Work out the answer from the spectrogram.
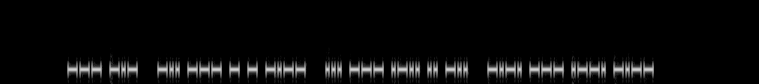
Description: Morse code, heard as a keyed tone, about 40 wpm, 700 Hz. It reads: OK DOTTY SOLID COPY
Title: K1USN SST QSO Practice 40wpm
